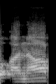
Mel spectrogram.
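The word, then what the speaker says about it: أَنَا: नहीं है कि हम इसको अना पढ़ें। अना क्यों नहीं पढ़ रहे, आना क्यों नहीं पढ़ रहे? भाई यही समझ लें कि जैसे इंग्लिश के अंदर नॉलेज का लफ्ज जो है इसके अंदर के साइलेंट हो जाता है, ठीक है। इसी तरह यहां पर ये अलिफ साइलेंट है, अलिफ नहीं पढ़ा जाएगा।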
